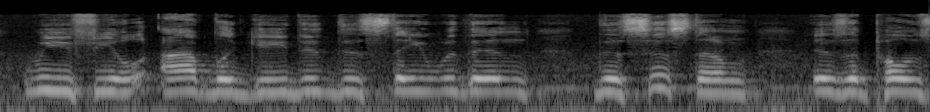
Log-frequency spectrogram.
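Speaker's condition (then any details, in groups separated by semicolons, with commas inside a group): Cerebral palsy; speech impairment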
